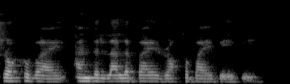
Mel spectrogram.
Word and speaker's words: Rockaby: These rhythm or the rhythm of the rebirth fantasies that you speak of are so beautifully illustrated by Rockaby, pronounced Rockabye, and the lullaby Rockabye Baby.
